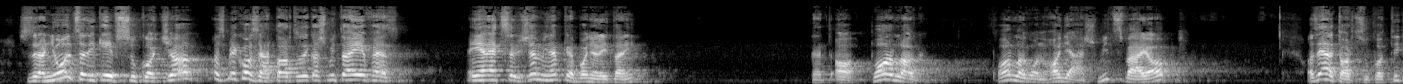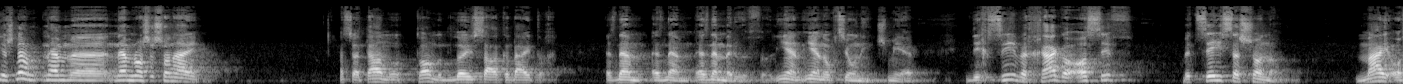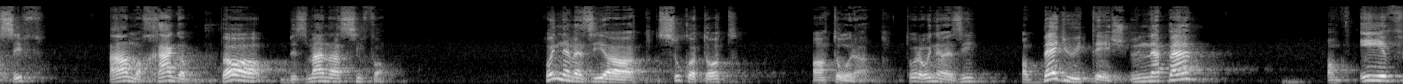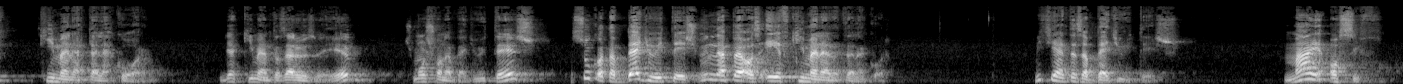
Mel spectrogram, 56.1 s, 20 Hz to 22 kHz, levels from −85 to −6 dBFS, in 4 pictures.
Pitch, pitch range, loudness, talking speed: 195 Hz, 140-225 Hz, -20 LUFS, 105 wpm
